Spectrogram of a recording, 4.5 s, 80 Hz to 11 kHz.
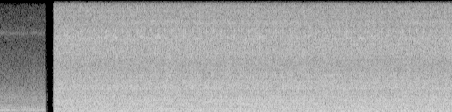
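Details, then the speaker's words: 1973 Plymouth Duster 225 Slant 6 after swapping the 1-barrel carburetor for a factory two-barrel iron intake with an adapter plate and a Holley 350 cfm two-barrel: steady, even 800 rpm idle, smooth hum, no ticking or puffing; normal idle. "Now there you go. A nice 800 RPM idle."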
